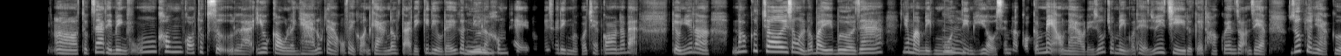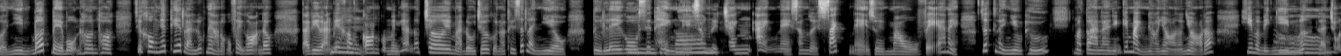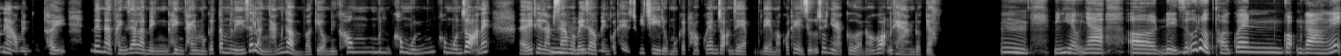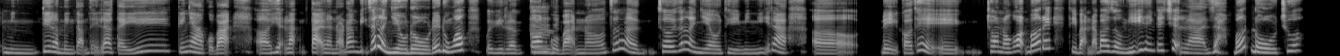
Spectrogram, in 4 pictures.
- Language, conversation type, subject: Vietnamese, advice, Làm thế nào để xây dựng thói quen dọn dẹp và giữ nhà gọn gàng mỗi ngày?
- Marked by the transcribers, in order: other background noise; tapping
